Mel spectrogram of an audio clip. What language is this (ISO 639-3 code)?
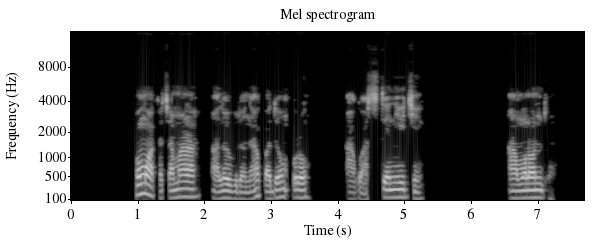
ibo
